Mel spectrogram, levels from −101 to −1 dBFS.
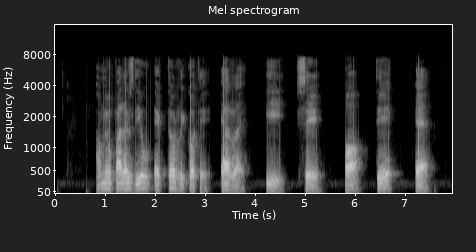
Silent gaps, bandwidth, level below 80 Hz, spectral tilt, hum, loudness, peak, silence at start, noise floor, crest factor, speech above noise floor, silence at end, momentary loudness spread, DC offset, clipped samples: none; 8 kHz; -60 dBFS; -6 dB/octave; none; -32 LUFS; -14 dBFS; 0.85 s; -78 dBFS; 20 dB; 47 dB; 0.45 s; 14 LU; under 0.1%; under 0.1%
